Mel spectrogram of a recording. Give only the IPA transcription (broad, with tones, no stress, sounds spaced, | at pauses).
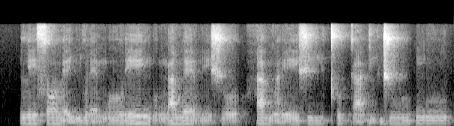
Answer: l e˨ s ɔ˨ l ɛ˨ ɲ ʊ˦˨ ɾ ɛ˨ m oː˦ ɾ eː˦ ŋ o˨ ŋ a˦ w ɛ˦˨ β e˨ ʃ o˦ | h a˦ ɡʷ ã˨ ɾ eː˦ ʃ iː˦ tʰ ʊ˦˨ k a˨ ɗ i˨ d͡ʒ uː˦ | m uː˦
